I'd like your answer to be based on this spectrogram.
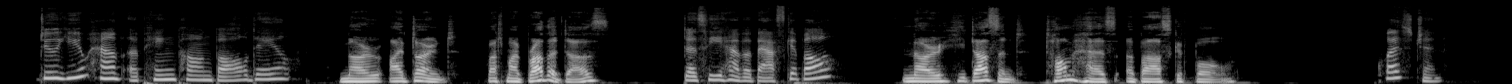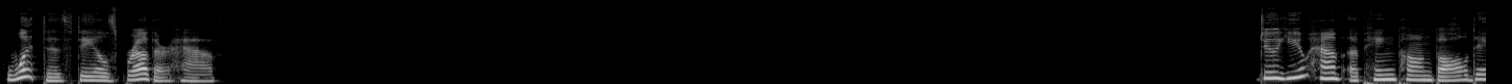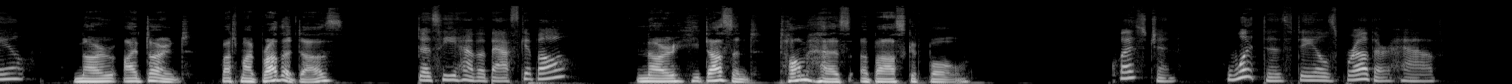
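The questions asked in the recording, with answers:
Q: What does Dale's brother have?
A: A ping pong ball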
